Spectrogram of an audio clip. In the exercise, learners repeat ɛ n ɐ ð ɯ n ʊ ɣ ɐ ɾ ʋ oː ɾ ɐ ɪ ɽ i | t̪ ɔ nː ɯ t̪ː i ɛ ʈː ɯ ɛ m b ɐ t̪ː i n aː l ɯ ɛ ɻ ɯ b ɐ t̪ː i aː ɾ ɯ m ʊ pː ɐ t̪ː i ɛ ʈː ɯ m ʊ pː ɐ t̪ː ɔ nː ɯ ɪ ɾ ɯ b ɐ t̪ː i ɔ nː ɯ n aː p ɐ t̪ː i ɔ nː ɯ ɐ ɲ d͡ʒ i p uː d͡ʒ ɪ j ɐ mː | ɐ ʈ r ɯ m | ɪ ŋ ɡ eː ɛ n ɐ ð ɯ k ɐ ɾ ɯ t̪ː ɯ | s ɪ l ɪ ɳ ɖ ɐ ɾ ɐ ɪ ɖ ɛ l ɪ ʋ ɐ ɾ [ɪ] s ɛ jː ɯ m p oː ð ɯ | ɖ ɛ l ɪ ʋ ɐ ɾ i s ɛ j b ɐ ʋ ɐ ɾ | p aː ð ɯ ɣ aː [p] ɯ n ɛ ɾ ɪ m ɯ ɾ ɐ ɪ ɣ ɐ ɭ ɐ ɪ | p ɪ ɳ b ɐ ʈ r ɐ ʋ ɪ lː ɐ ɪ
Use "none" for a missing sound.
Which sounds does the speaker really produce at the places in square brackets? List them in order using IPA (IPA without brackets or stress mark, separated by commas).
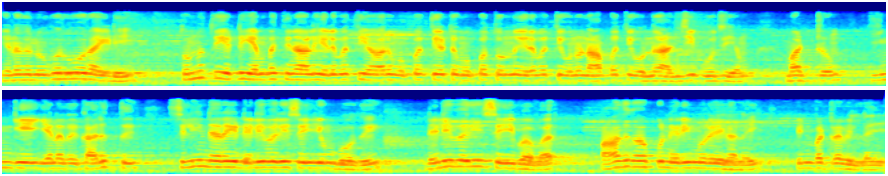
i, p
